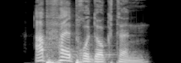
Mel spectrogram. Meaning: dative plural of Abfallprodukt
- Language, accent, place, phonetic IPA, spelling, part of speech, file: German, Germany, Berlin, [ˈapfalpʁoˌdʊktn̩], Abfallprodukten, noun, De-Abfallprodukten.ogg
